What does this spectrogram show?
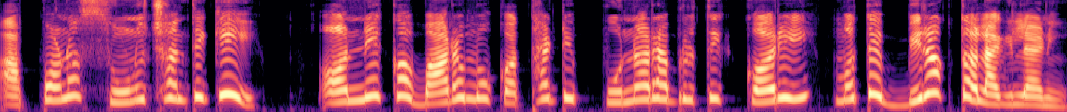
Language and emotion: Odia, angry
